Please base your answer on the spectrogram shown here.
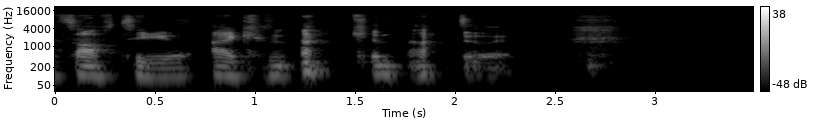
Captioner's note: laughs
